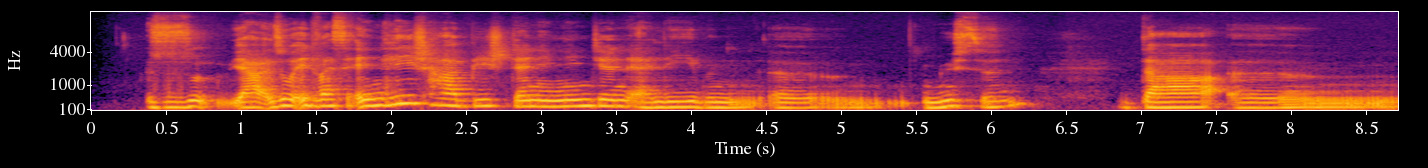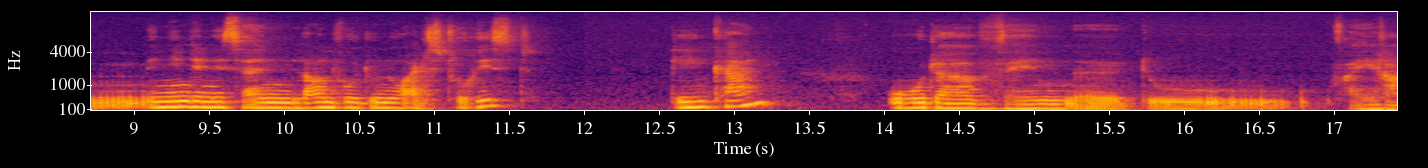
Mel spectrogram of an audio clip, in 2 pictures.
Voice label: franzoesisch

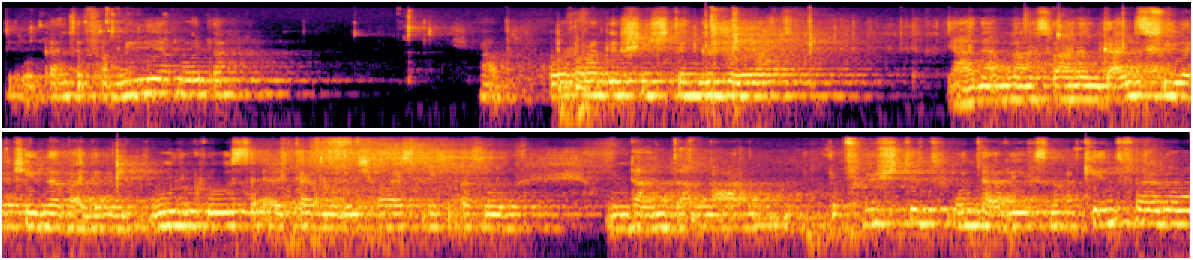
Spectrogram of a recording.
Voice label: ungarisch

